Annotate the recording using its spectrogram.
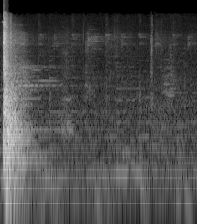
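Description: Car bonnet (hood) of a Daihatsu Sigra slammed shut and latching: one loud thunk right at the start that dies away within about half a second.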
